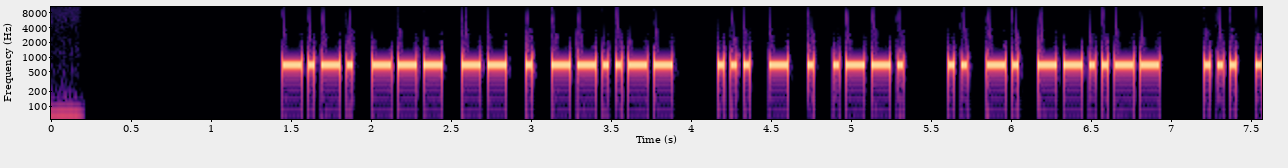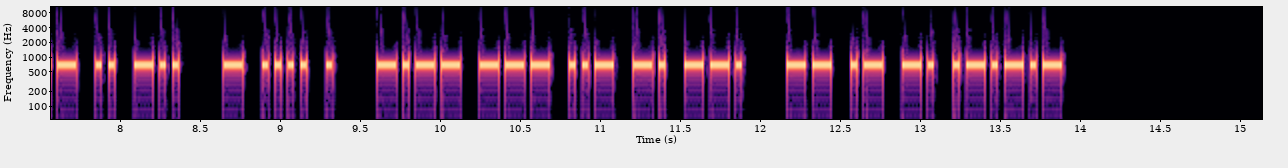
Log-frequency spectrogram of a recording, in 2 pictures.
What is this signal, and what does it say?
Morse code, heard as a keyed tone, about 30 wpm, 700 Hz. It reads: COME, STEP IN, SAID THE YOUNG MAN.
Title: Sentences from Top 1000 Words - Review Part 2 - 30wpm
